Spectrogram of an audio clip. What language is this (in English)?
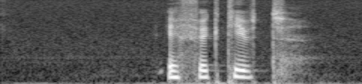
Norwegian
